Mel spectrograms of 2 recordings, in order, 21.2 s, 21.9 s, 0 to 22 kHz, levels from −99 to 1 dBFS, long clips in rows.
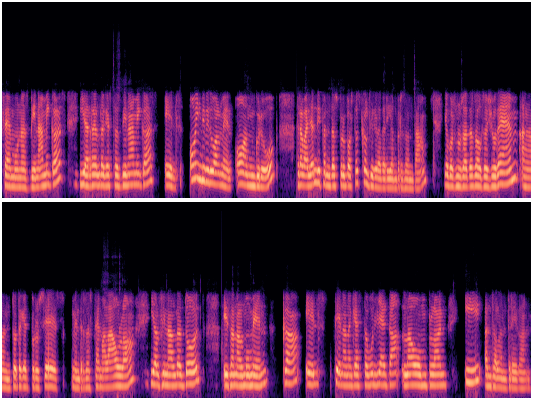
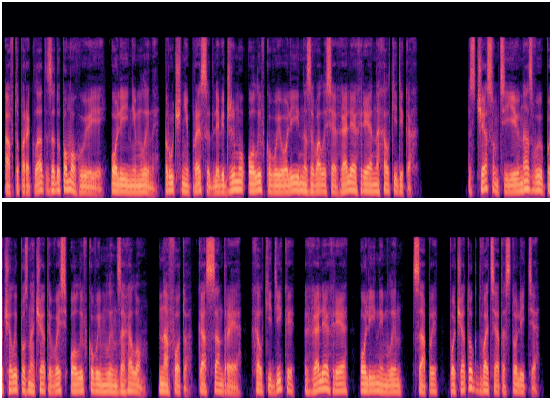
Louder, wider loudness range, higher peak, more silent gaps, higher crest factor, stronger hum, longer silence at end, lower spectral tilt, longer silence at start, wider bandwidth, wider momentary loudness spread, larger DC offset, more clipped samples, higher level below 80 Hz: first, -18 LUFS vs -21 LUFS; about the same, 2 LU vs 3 LU; about the same, -2 dBFS vs -4 dBFS; second, none vs 8.47-9.21 s, 14.03-14.08 s; about the same, 16 dB vs 18 dB; neither; second, 0 s vs 0.25 s; first, -10.5 dB/octave vs -5 dB/octave; about the same, 0.05 s vs 0.05 s; second, 4 kHz vs 12 kHz; about the same, 8 LU vs 7 LU; neither; neither; second, -60 dBFS vs -50 dBFS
